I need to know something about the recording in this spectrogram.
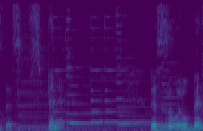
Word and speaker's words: spinet: we're going to play some music from us spin it that's how you pronounce this spin it this is a little bit site spent can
